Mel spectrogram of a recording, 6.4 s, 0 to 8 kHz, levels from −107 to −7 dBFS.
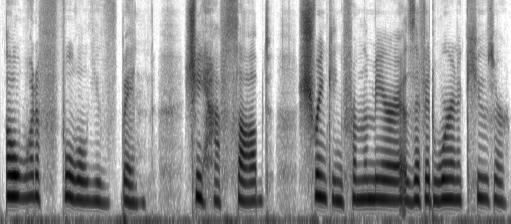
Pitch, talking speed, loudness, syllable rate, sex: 220 Hz, 180 wpm, -19 LUFS, 4.8 syllables/s, female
